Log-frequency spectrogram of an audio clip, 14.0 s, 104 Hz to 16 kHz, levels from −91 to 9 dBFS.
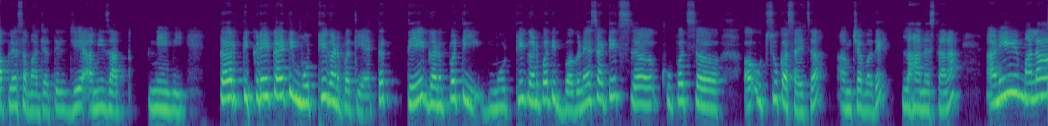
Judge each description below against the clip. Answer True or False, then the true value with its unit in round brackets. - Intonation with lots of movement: True (6.3 semitones)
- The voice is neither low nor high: False (235 Hz)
